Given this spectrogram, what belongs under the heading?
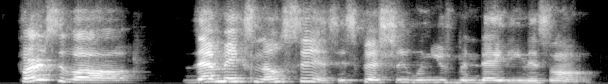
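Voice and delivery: ordinary talk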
